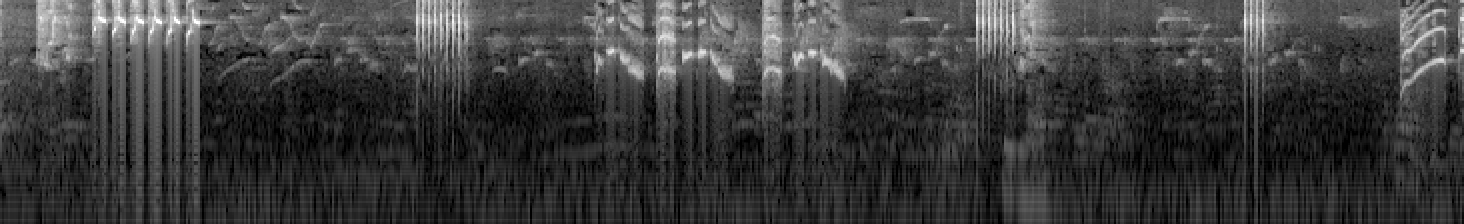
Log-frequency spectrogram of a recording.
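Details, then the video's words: Forktail call played as a trapping lure: a rapid stuttering trill of high notes, short shrill buzzes, lower chattering notes mid-clip, and a final rising whistle, separated by brief silences. "Pancingan Ampuh Tledekan gunung"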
